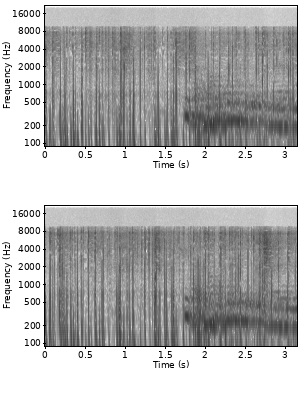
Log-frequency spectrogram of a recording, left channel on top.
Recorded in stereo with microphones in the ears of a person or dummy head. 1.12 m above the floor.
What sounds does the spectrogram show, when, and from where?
1.7 s a woman speaking: centre (ahead or behind), 1.9 m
